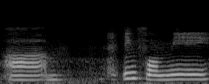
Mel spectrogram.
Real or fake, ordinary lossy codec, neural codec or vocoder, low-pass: fake; MP3, 24 kbps; codec, 24 kHz, 0.5 kbps, DualCodec; 7.2 kHz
